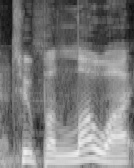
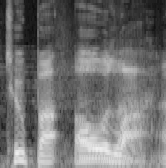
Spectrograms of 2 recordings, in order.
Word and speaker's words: Tupuola: Oh, not Tupuola, it's Tupuola. – Okay. – So I had the U in the wrong spot.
